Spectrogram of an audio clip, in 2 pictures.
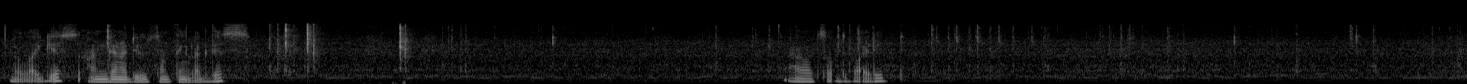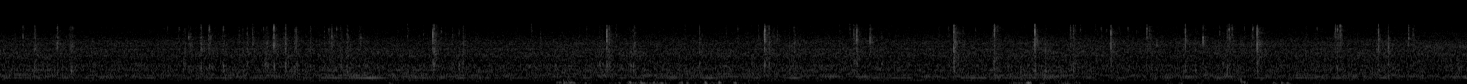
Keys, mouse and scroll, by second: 0.1 Tab, 0.1-3.6 right drag, 0.6 Tab, 1.0 Tab, 2.2 ctrl+l, 2.4 ctrl+i, 2.6 h, 3.6 KP_Divide, 4.1 ctrl+Tab, 5.1 middle click, 6.0-9.6 right drag, 6.6 w, 7.9 w, 8.9 ctrl+z, 9.1 ctrl+z, 9.3 ctrl+z, 9.6 ctrl+z, 9.9 ctrl+z, 10.4 a, 10.6 w, 11.9 ctrl+Tab, 11.9-13.6 middle drag, 12.3 ctrl+Tab, 13.1 ctrl+z, 13.9-15.8 right drag, 14.5 w, 15.9-18.6 right drag, 16.1 w, 17.0 w, 17.6 ctrl+Tab, 18.7 alt+shift+s, 20.1-23.4 right drag, 20.5 alt+shift+s, 22.0 alt+shift+s, 22.9-25.0 middle drag, 23.6-29.2 right drag, 24.6 j, 25.0 click, 26.1 j, 26.3-28.0 drag, 28.1 j.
